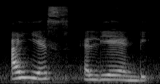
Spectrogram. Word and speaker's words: island: letters of the word for example I land i s l a n d it is Iceland right by Island silent letters that is the reason and one more thing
